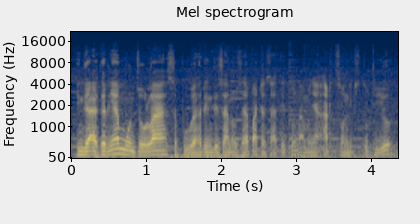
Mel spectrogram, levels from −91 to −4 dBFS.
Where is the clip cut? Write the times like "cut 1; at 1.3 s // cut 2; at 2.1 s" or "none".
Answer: none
